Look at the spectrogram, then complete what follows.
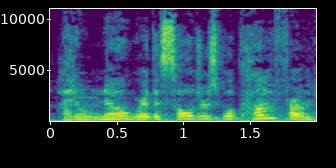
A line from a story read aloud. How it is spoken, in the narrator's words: cried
